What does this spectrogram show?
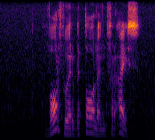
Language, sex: Afrikaans, male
